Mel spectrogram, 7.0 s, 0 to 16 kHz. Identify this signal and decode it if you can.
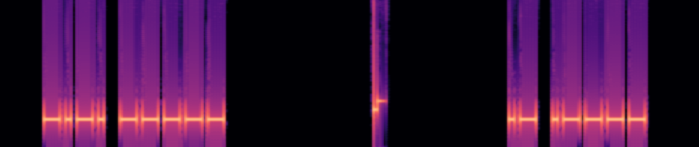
Morse code, heard as a keyed tone, about 23 wpm, 700 Hz. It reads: C0 A1
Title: Single-Letter Single-Number 22wpm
